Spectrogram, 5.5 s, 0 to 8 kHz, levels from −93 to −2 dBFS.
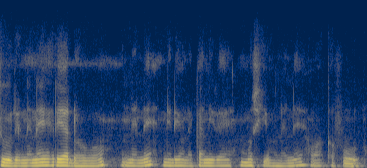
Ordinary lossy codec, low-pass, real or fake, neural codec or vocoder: Opus, 32 kbps; 7.2 kHz; real; none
